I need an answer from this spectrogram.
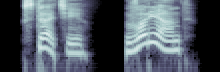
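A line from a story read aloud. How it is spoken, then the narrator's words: Sharp blurt. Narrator (Russian): я резко выдаю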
